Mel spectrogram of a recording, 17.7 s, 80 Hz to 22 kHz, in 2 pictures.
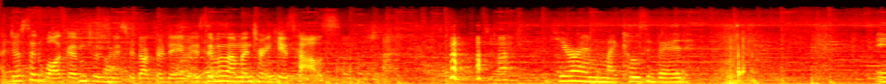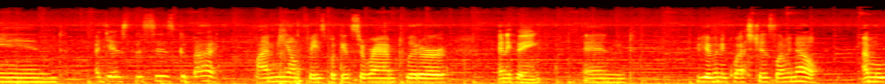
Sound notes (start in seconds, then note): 3.8 and man in group laughing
